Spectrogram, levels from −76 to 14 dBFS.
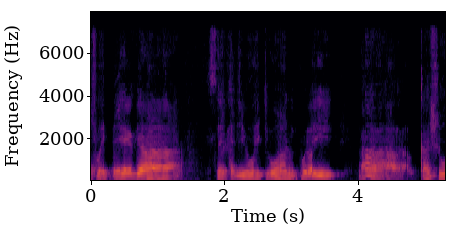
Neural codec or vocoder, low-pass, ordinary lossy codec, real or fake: codec, 16 kHz in and 24 kHz out, 0.6 kbps, FireRedTTS-2 codec; 7.2 kHz; none; fake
